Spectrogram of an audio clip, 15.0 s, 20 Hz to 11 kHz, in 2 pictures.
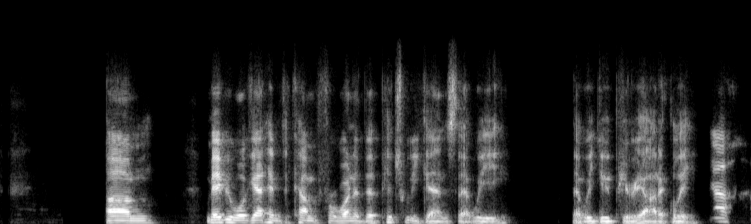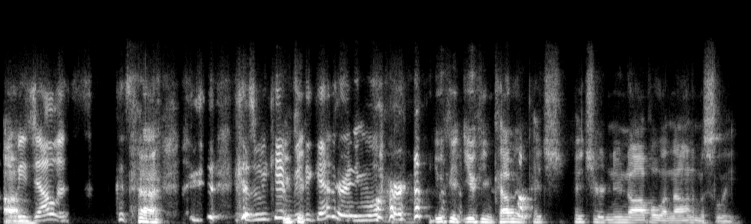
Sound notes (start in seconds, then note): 8.8 laughing; 11.4 laughing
